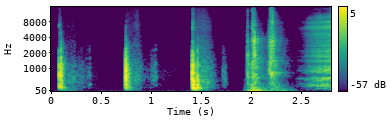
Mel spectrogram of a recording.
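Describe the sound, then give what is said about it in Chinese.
A visitor knocks and a woman opens the door: three heavy wooden thunks at a steady pace, then a rattle of latch clicks and a soft rushing swish as the door swings open. No voices. “好久没来了，阿姨马上来开门。”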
